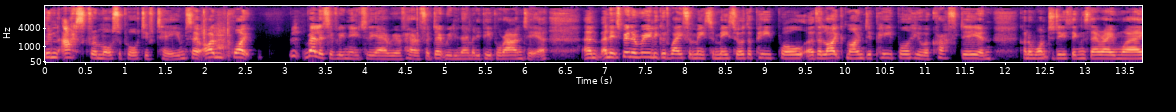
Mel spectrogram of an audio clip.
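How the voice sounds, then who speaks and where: Talking at a very fast pace with an American—no, with a British accent, a woman uses a fairly high pitch, a dark, mellow tone and ordinary pitch variation. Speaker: craft maker and online seller. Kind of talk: livestream talk to viewers. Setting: Instagram live stream.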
